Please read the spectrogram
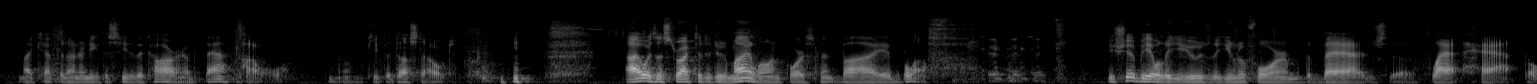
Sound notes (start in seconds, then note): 4.6 chuckles; 9.5 all chuckling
